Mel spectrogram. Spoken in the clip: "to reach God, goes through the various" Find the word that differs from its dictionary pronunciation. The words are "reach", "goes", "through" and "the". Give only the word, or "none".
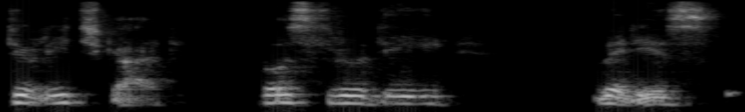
goes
